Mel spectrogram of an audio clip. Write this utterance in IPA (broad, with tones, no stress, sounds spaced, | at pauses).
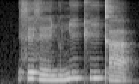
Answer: s e˦ z eː˨ ɲ ʊ˨ ɲ iː˦ kʰ iː˦ kʼ a˨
